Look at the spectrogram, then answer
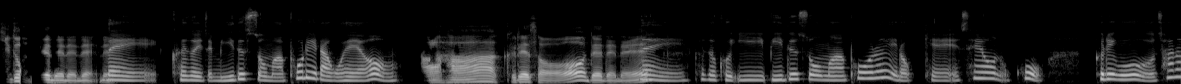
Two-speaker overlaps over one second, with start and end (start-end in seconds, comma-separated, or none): none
